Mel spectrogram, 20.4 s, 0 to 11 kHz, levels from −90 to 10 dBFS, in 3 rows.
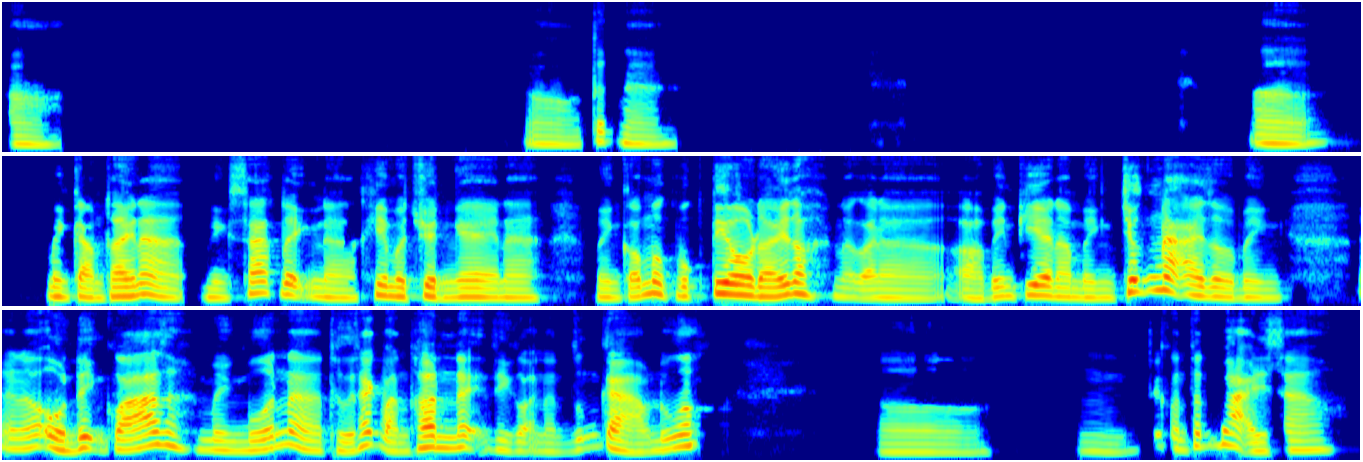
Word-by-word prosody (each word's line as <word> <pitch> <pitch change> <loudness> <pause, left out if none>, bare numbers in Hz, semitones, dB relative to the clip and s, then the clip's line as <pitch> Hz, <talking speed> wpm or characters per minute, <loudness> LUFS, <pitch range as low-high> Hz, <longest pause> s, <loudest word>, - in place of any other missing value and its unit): Ờ. 135 0 -9 2.5
Ờ, 130 - -11 0.2
tức 170 -1 -9
nà 130 -3 -9 2.9
Ờ, 140 -2 -5 0.4
mình 155 -2 -2
cảm 140 -3 0
thấy 155 +2 +4
nà 165 -7 +1
mình 140 -2 -8
xác 210 +9 0
định 180 -5 0
nà 140 -2 -3
khi 175 +4 0
mà 155 -2 +2
chuyển 150 -2 +1
nghề 145 0 +1
nà 140 -1 -5 0.3
mình 140 -2 -5
có 150 - -1
một 195 +1 +1
mục 155 -1 -5
tiêu 190 -4 +9
đấy 155 +2 +5
rồi, 200 - +5
mà, 150 -3 -10
gọi 135 0 -3
là, 130 -2 -7
ở 135 -2 -5
bên 155 +4 -4
kia 175 +1 +4
là 150 -2 -2
mình 135 -1 -6
chững 230 - +3
nại 185 -10 +5
rồi, 155 -2 0
mình 140 -1 -7 0.4
là 180 - -6
nó 195 +4 -1
ổn 180 -7 +3
định 195 0 +1
quá 170 +8 +5
rồi, 240 -2 -2
mình 160 -3 -6
muốn 175 +8 -1
nà 235 -11 0
thử 150 -1 -6
thách 250 - +1
bản 150 -2 -2
thân 205 +4 +4
đấy 210 - -2
thì, 165 - -7
gọi 150 - -7
nà, 140 - -12
dũng 180 +7 -12
cảm, 150 -8 +1
đúng 175 +4 -3
không? 225 +1 +2 0.9
Ờ, 135 - -15 0.9
ừm. 140 -3 -17
Thế - - -10
còn 185 -4 -9
thất 225 - -6
bại 235 - +1
thì 145 - -4
sao? 165 +2 -7
155 Hz, 195 wpm, -21 LUFS, 140-180 Hz, 2.9 s, tiêu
